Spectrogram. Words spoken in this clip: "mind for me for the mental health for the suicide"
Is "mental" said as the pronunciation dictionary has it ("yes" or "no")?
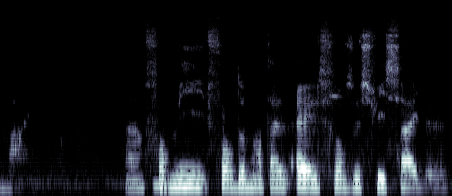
no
